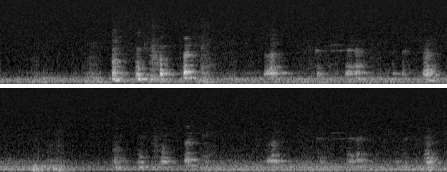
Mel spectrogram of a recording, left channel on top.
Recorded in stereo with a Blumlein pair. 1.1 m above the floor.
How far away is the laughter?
About 0.7 m.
